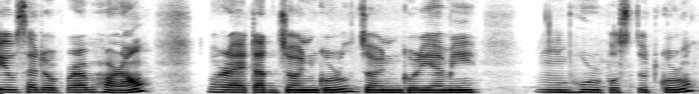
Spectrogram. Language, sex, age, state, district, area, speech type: Assamese, female, 18-30, Assam, Sivasagar, rural, spontaneous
